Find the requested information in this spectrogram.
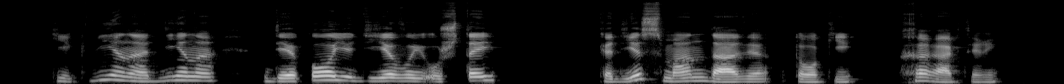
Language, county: Lithuanian, Alytus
